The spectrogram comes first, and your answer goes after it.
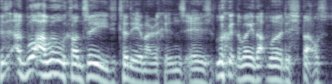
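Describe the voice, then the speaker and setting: A British man co-hosting a podcast over a video call, rambling and joking in casual chat, often trailing off quietly. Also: mid-range voice, animated, fairly quick. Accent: British English. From Britain. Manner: rambling, jokey, trails off quietly at the ends of points. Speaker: podcast co-host.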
